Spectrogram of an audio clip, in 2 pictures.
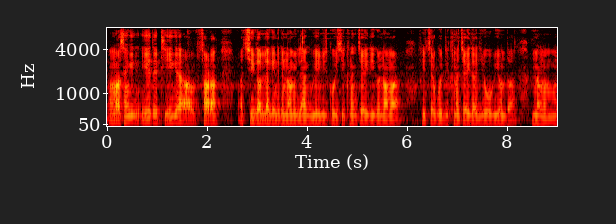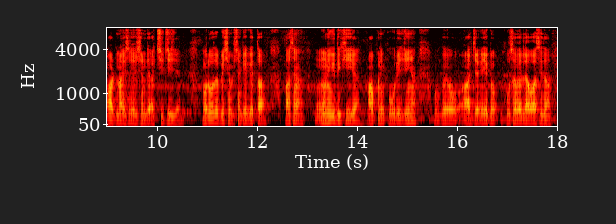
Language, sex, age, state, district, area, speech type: Dogri, male, 18-30, Jammu and Kashmir, Jammu, rural, spontaneous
